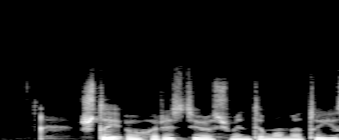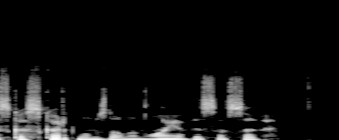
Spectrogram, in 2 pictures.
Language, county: Lithuanian, Vilnius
